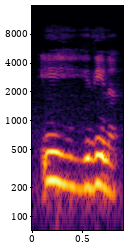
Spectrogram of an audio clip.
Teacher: i i ah itu tidak boleh itu keluarnya dari dada sedangkan makhraj huruf ha itu adalah dari tenggorokan jadi Keluarnya tipis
